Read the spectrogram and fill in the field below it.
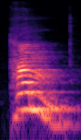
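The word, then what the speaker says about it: thumb: থাম, থাম্ব নয়, থাম, থাম মানে কি? বুড়ো আঙ্গুল।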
